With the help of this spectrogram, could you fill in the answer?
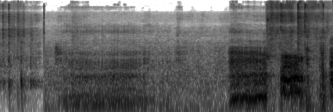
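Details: Louis Philipp, a tricolor Cavalier King Charles Spaniel kept as a family dog in Munich, Germany, gives a low, steady rumbling growl that swells into louder, rougher grumbles near the end.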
